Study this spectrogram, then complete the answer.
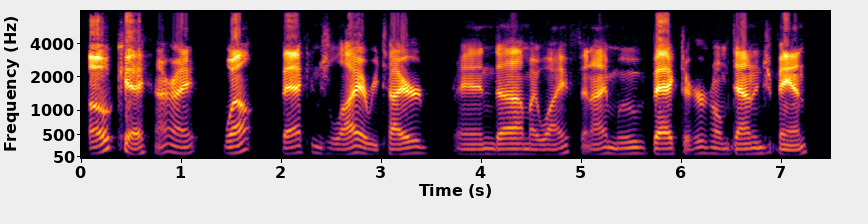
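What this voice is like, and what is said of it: American accent. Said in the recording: “I'm hearing a very American accent”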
